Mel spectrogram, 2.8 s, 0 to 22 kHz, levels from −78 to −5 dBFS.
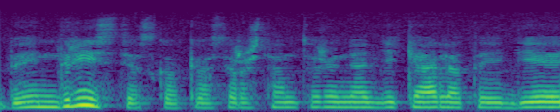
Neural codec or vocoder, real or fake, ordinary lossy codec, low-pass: none; real; AAC, 48 kbps; 14.4 kHz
